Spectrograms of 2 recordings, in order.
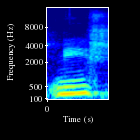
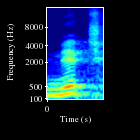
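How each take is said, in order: First: The word is said in a non-American pronunciation. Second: The word is said in an American pronunciation.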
